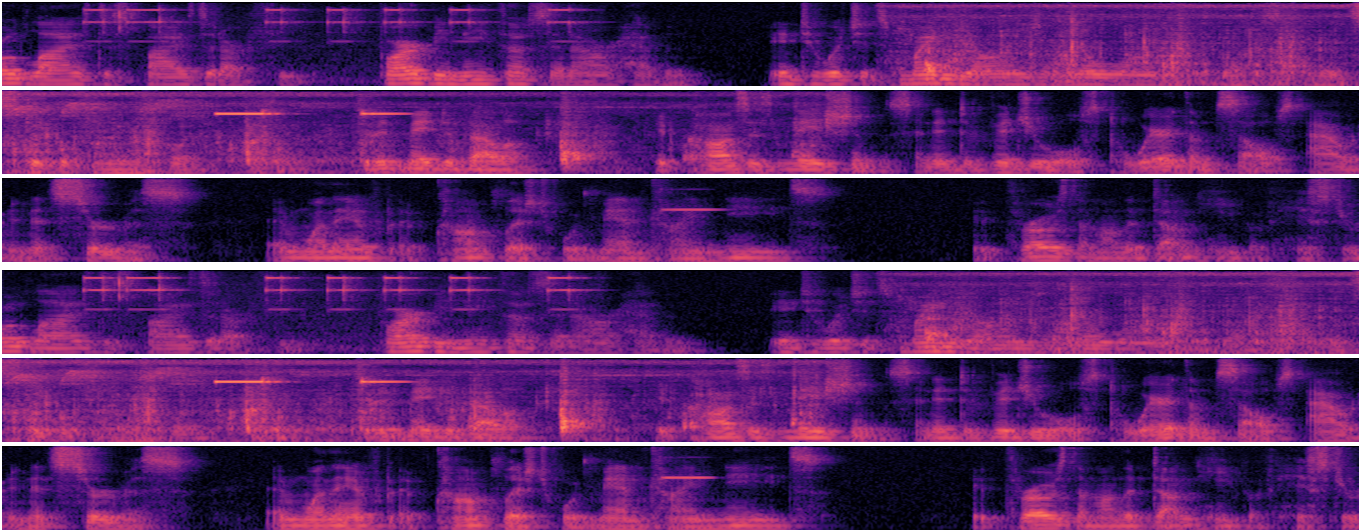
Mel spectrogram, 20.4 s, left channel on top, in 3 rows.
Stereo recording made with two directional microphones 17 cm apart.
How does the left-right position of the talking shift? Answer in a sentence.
You can hear the talking move from left to right.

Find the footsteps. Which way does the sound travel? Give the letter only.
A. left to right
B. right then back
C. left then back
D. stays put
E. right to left
A.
